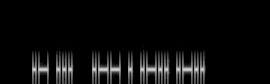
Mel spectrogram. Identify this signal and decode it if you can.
Morse code, heard as a keyed tone, about 40 wpm, 700 Hz. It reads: AS WELL
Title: Sets of 2 Words 40wpm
